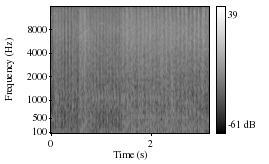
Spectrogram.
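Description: A G36 rifle in the video game The Division 2 fires in a sustained, loud automatic burst, dense and continuous, with no voices.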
